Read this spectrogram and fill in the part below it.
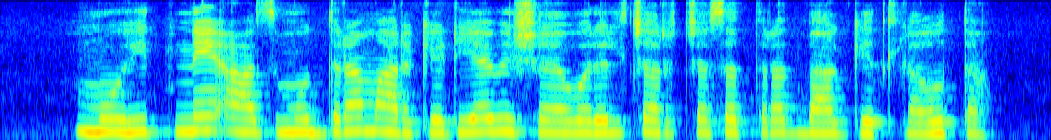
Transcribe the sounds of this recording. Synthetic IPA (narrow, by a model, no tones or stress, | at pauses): moɦit̪neʔad͡zmud̪ɾamaɾkeʈjaʋiɕəjaʋəɾiːlt͡ɕəɾt͡ɕasət̪ɾat̪̚bʱaɡɡʱet̪laɦot̪a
